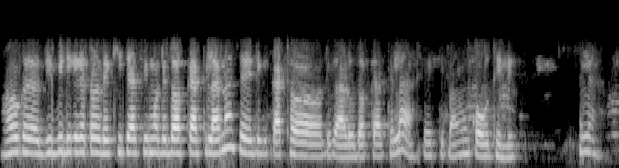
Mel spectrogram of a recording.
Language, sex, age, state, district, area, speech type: Odia, female, 60+, Odisha, Gajapati, rural, conversation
